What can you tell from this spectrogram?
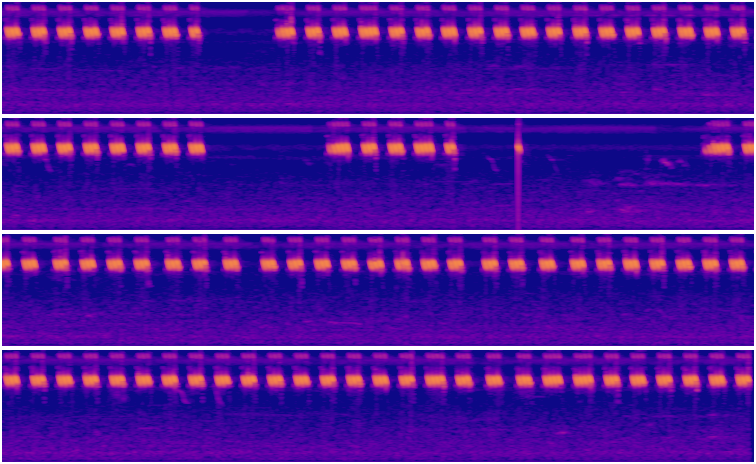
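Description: An insect chirping in a fast, even pulse of high chirps, about four to five a second. It pauses briefly about two seconds in and again around ten seconds in, then stops for a couple of seconds with a single click before resuming.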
